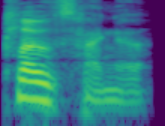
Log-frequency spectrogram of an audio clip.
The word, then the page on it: clothes hanger: British English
